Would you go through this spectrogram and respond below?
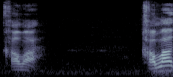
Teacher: қала деген сөз тек қана жуан дауысты дыбыстардан құралған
